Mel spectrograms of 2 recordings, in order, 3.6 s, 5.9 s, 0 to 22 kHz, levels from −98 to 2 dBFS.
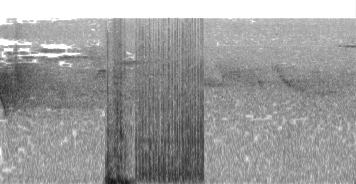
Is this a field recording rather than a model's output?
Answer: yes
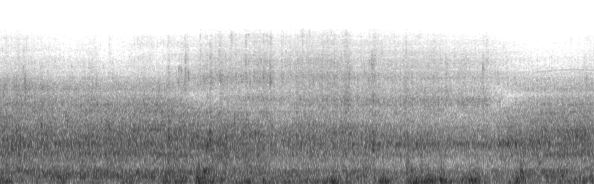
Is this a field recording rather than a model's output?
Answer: yes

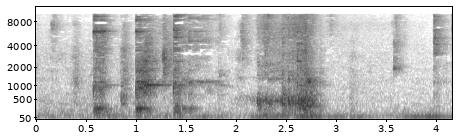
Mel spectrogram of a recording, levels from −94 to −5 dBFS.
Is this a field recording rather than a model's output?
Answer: yes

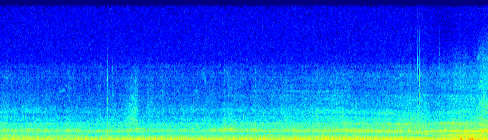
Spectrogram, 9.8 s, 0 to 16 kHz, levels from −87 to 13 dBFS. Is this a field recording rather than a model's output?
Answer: no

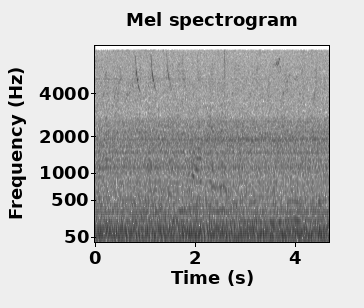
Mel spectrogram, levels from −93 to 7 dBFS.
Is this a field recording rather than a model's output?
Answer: yes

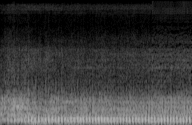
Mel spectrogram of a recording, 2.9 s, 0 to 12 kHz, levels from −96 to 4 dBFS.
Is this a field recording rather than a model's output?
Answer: no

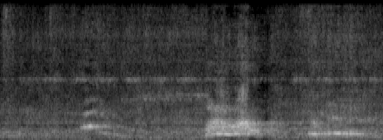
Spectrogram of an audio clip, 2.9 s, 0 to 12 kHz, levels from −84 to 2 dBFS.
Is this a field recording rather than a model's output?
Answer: no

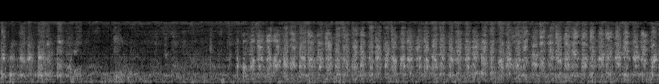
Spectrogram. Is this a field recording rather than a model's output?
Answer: no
